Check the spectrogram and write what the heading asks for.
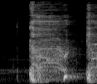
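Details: Two abrupt cough bursts from an adult woman who says she has a cold and lost her voice, the first longer and partly voiced, the second cut off.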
